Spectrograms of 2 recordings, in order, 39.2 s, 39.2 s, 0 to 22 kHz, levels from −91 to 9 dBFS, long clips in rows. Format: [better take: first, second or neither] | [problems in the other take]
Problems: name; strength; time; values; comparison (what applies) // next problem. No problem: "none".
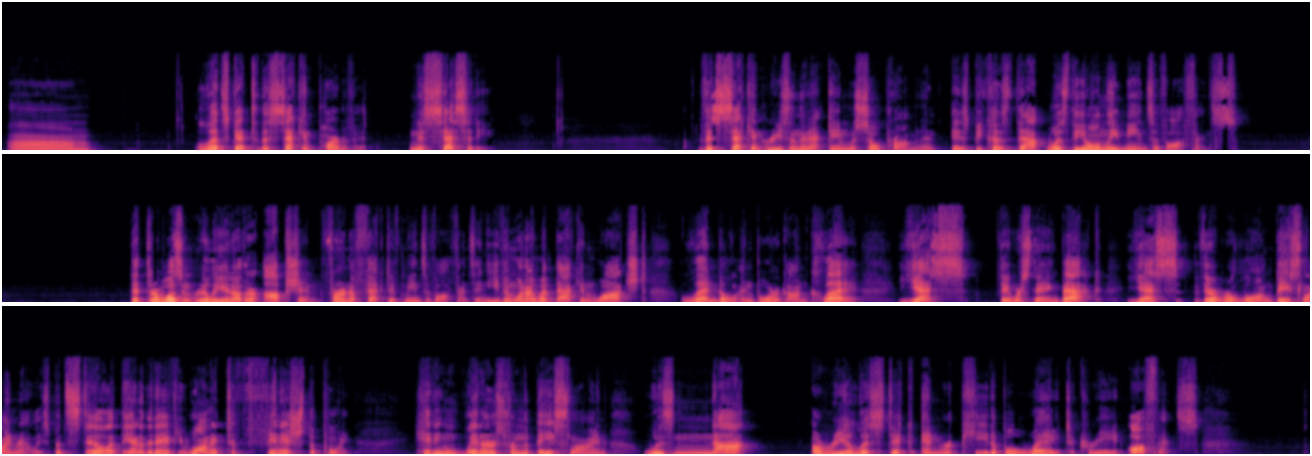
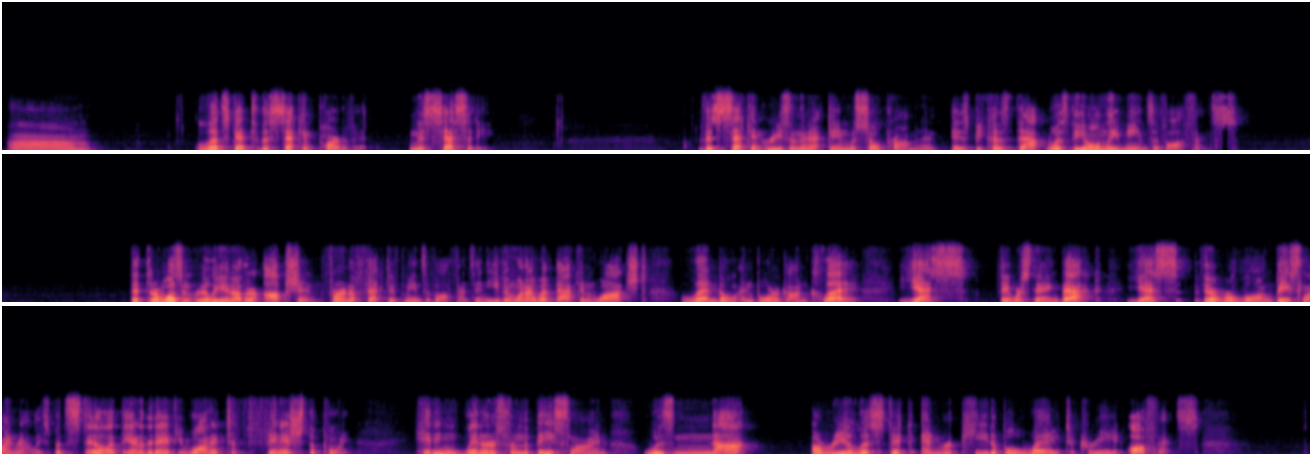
first | garbled, watery; badly; nothing above 8 kHz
